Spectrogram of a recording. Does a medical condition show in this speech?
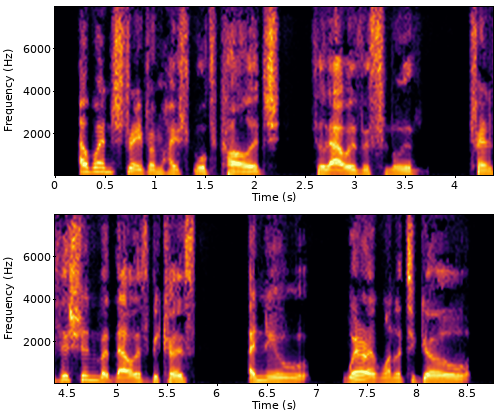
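Yes: spastic quadriplegic cerebral palsy.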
